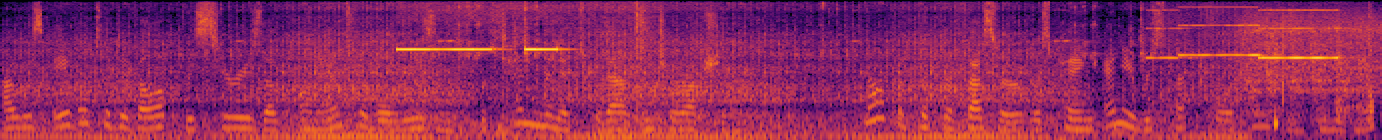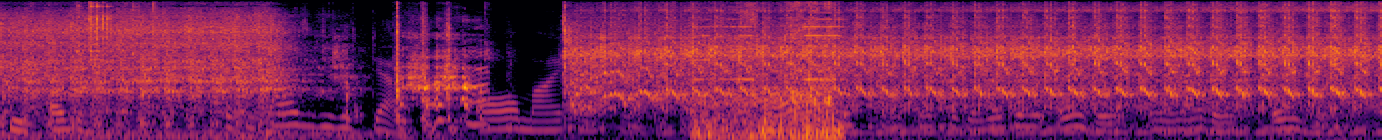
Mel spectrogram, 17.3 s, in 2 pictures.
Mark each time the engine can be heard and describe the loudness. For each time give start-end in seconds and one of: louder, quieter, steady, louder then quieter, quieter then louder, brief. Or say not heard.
0.0-17.2 steady.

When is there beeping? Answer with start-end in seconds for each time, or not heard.
2.5-4.1, 7.2-8.6, 12.9-13.9.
